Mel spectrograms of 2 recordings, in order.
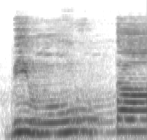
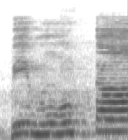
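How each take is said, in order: Both takes have the same delivery.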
